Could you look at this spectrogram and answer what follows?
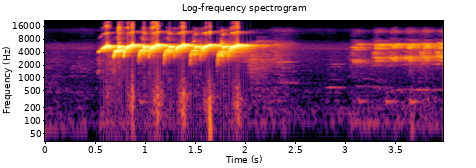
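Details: A mountain white-eye sings a run of about seven bright downward-slurred high whistles in quick succession, then softer twittering notes.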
